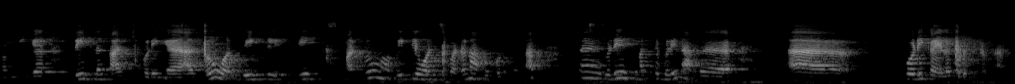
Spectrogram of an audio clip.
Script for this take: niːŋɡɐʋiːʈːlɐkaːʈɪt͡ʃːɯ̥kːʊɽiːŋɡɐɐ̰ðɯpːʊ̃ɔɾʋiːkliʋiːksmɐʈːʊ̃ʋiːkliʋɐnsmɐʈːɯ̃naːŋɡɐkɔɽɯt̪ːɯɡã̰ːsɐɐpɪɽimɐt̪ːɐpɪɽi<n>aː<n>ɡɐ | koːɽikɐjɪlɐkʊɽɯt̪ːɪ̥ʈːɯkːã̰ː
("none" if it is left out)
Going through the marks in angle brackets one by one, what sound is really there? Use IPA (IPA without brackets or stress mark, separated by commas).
n, ŋ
